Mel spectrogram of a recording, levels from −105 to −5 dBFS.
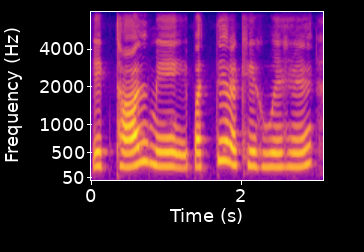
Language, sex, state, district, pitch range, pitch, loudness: Hindi, female, Jharkhand, Palamu, 245-275 Hz, 255 Hz, -18 LUFS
